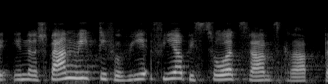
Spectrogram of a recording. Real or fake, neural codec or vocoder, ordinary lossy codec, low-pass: fake; codec, 16 kHz, 1.1 kbps, Voila-Tokenizer; none; none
